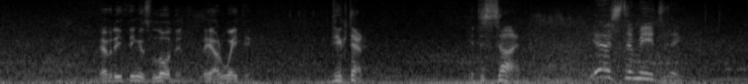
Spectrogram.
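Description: A man speaks in a low, gruff voice close by.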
